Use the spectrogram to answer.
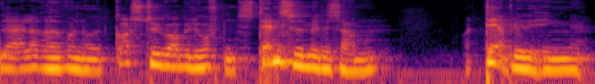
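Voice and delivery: ordinary delivery, nothing marked

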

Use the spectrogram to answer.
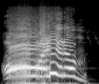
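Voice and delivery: sudden high, loud yelp of triumph; real thrilled cry; excited shout. Real, not acted. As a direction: shriek it like you just landed the hit. Real hit landed in game.

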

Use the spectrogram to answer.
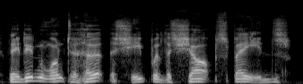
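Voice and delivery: ordinary delivery, nothing marked

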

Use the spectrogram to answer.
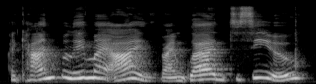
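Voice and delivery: storybook castaway, loudly overjoyed; rescued man. A narrator's reading. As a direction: exclaim with relief at being rescued. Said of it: "said the man".

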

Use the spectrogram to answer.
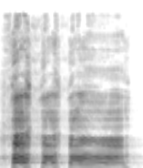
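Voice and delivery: loud, high joyful laughter; big performed ha-ha-ha; hearty laugh. A narrator's reading. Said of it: "Це і справді був чудовий сміх".

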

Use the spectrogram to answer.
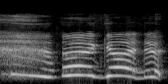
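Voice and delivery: slow, high, helpless laughing groan; laughing hard. Real, not acted. Overcome by a funny video, laughing hard. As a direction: drag it out while cracking up.

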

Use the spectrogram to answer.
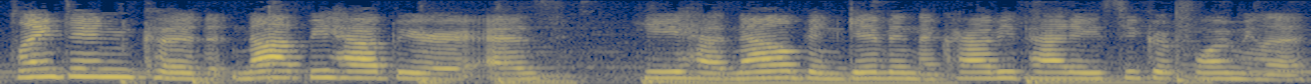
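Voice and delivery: ordinary delivery

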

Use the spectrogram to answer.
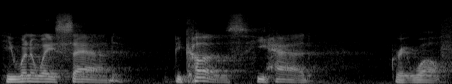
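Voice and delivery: slow, low, soft and sorrowful; heartbreaking reading. A narrator's reading. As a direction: let each phrase sink with sadness. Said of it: "this next part is heartbreaking".

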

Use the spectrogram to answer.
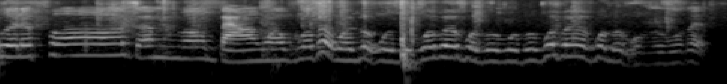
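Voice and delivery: lightly voiced little frog. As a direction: chant it like a hopping frog. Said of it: "I'm trying to sound like a frog".

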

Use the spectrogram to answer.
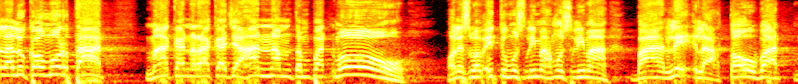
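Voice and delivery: loud, commanding sermon warning; preaching at full force. Acted. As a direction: thunder the warning at the women, then call them back to faith. Preaching warning against apostasy.

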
